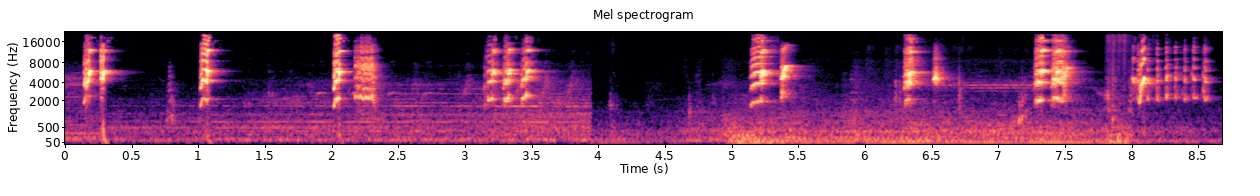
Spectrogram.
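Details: Lutino opaline lovebirds in an aviary: sharp, harsh, high chirps in short bursts of one to three, repeated about every second across the clip, with a faint steady hum beneath.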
